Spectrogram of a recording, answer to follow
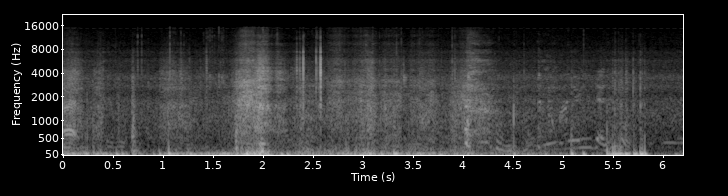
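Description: Indistinct voices in the background over a steady low rumble, with short bursts of rustling noise about two and four seconds in.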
